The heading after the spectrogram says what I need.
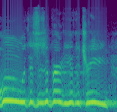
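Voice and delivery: very high, sing-song little bird; birdie voice for grandkids. Retold or imitated. Grandpa reading to grandkids, high birdie voice. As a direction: chirp it like a storybook bird. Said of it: "kind of taking on the character".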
